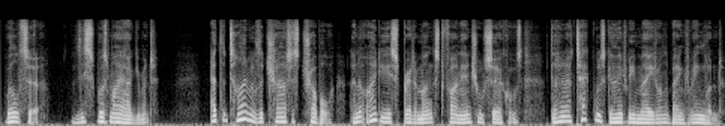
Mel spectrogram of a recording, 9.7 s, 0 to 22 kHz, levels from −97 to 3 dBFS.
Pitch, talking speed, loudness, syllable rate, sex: 130 Hz, 200 wpm, -17 LUFS, 5.4 syllables/s, male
